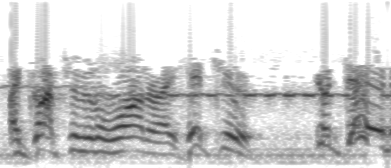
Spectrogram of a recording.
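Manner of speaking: high, rising terror; panicked. Acted. Terrified husband screaming at his dead wife's ghost.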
